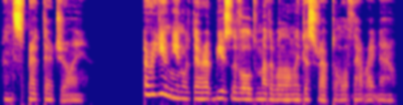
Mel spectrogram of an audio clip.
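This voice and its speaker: A man voicing a weary former changeling queen, female, who speaks in a dry, measured, firm way for a storybook reading. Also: medium pitch, animated, creaky, voice pushed up. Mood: gentle, resigned.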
